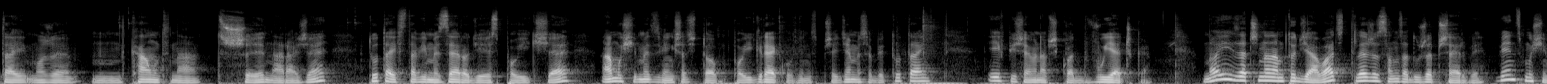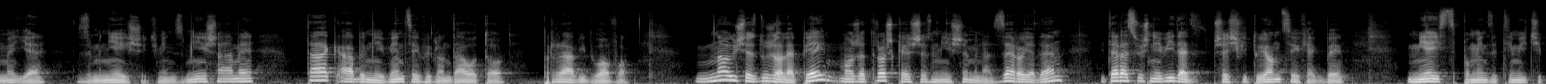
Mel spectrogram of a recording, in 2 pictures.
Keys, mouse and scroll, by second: 1.1 click, 3.4 click, 10.9 middle click, 13.3 scroll up 3, 14.0-14.3 scroll up 3, 14.3 middle click, 16.1 click, 19.8-20.5 scroll up 3, 20.5 middle click, 20.5-21.4 scroll up 1, 24.8 click, 25.6 click, 26.2 middle click, 30.5-30.9 scroll down 4.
